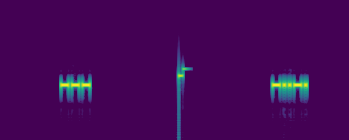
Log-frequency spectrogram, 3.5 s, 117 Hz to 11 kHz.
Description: Morse code, heard as a keyed tone, about 44 wpm, 700 Hz. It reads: O /
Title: Single Character (Letter:Number:Punctuation:Prosign) 45wpm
